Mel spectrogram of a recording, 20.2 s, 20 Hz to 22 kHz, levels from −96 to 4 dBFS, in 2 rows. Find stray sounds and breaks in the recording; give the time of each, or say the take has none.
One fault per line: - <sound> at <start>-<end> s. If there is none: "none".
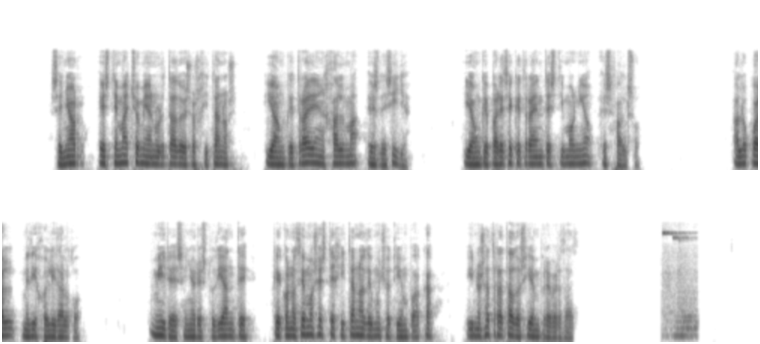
- squeak at 18.9-19.4 s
